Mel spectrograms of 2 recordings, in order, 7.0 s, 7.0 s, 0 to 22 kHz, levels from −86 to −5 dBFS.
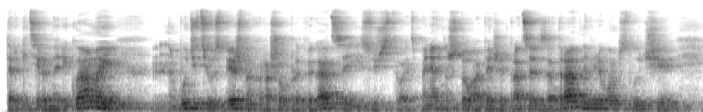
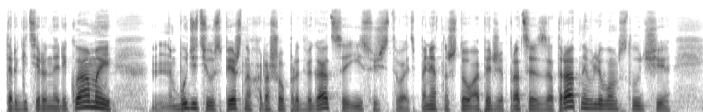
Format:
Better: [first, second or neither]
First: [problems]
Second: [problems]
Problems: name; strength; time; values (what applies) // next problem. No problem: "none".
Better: second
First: room echo; slight; dies away in 0.6 s // off-mic speech; far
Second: none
